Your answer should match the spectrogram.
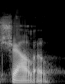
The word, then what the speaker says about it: shallow: look at each one first let's look at shallow the first syllable is the short ah sound like in Black Cat shallow to make the sound put the tongue down in the front behind the bottom teeth and it's hung up in the back ah shallow and smile a little bit not too much not Sha share shallow and the second syllable is the long o like know and go o shallow shallow is an adjective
